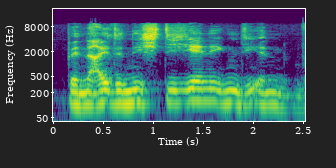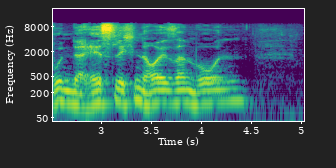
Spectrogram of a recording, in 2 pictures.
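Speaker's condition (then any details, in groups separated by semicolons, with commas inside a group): Parkinson's disease; diagnosed by a psychiatrist, treated by professor Jens Volkmann in Würzburg, on medication; physically active, symptoms barely noticeable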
